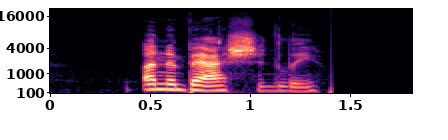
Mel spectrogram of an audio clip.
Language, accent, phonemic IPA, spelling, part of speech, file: English, US, /ˌʌnəˈbæʃɪdli/, unabashedly, adverb, En-us-unabashedly.ogg
- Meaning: In an unabashed manner; without embarrassment or hesitation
